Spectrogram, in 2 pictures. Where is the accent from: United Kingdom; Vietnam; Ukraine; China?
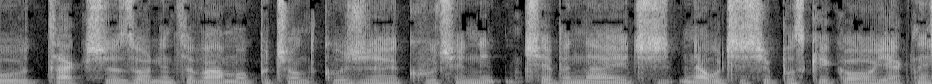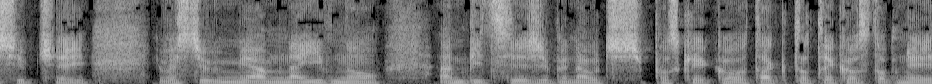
United Kingdom; Polish is a second language; now in Poland; byłem Brytyjczykiem, urodziłem się w wolnym kraju, który cieszył się z 1000 lat wolności, suwerenności i tak dalej.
